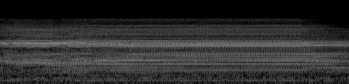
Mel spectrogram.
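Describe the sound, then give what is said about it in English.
A loud, steady buzzer horn blares continuously for a few seconds with a harsh, buzzy tone, sounding alone without any talking. “All right, that is the horn, and with it, our final buzzer segment.”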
